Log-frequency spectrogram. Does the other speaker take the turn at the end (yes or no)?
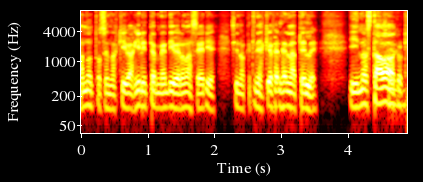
no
